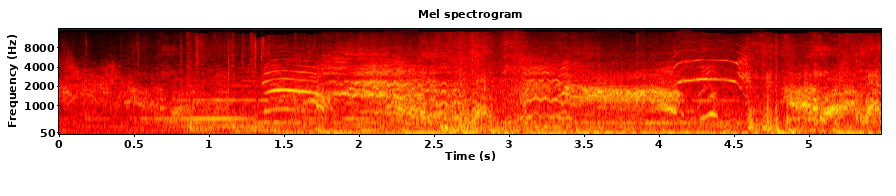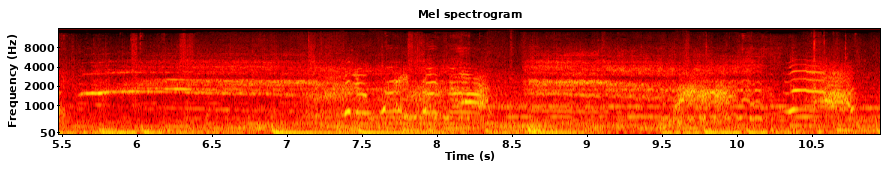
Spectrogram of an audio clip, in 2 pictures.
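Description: A horse, Flicker, rears up as its rider falls off, whinnying loudly several times in shrill, wavering bursts, its cries rising and falling over a steady background of hoof clatter and scuffling movement.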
